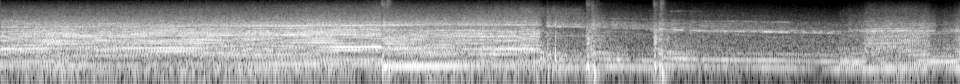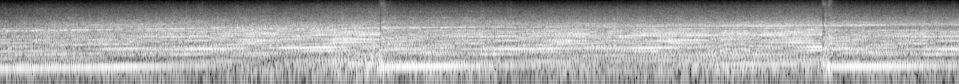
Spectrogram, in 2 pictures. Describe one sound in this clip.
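A race car engine roars loudly, its pitch climbing and dropping with each gear change.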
